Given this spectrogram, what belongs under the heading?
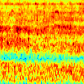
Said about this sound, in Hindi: सेना नेता प्रस्थान करते हुए हेलीकॉप्टर उड़ान भर रहा है।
